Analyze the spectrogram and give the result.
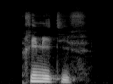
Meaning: primitive
- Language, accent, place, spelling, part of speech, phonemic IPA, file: French, France, Lyon, primitif, adjective, /pʁi.mi.tif/, LL-Q150 (fra)-primitif.wav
